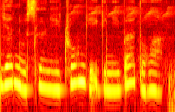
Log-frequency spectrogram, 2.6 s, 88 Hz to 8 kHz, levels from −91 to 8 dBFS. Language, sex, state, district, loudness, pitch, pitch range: Garo, female, Meghalaya, West Garo Hills, -16 LUFS, 235 Hz, 215-280 Hz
